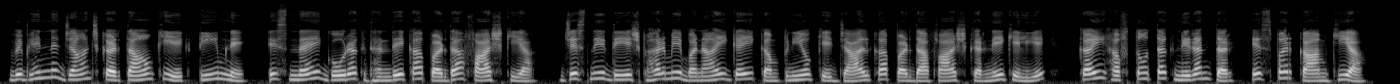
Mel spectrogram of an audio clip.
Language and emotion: Hindi, neutral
